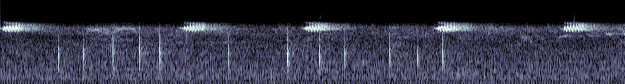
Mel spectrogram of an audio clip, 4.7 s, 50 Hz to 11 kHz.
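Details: At dawn on 3 June 2023, a female Eurasian eagle-owl feeds her third owlet at a camera-watched nest in Northern Estonia. High rasping calls come about once a second, with sharp clicks and ticks scattered between them.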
